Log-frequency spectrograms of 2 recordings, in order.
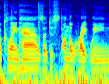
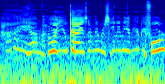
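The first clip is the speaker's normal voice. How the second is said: tiny, very high-pitched kitten voice; 6 dB quieter than usual. Repeating the kitten's greeting to the group, small kitten voice. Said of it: "It's hard to do a small voice".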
